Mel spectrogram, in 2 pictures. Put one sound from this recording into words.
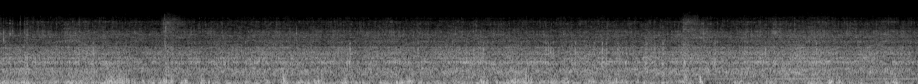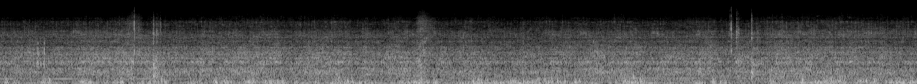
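Wind rushes past a road bike descending at speed.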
